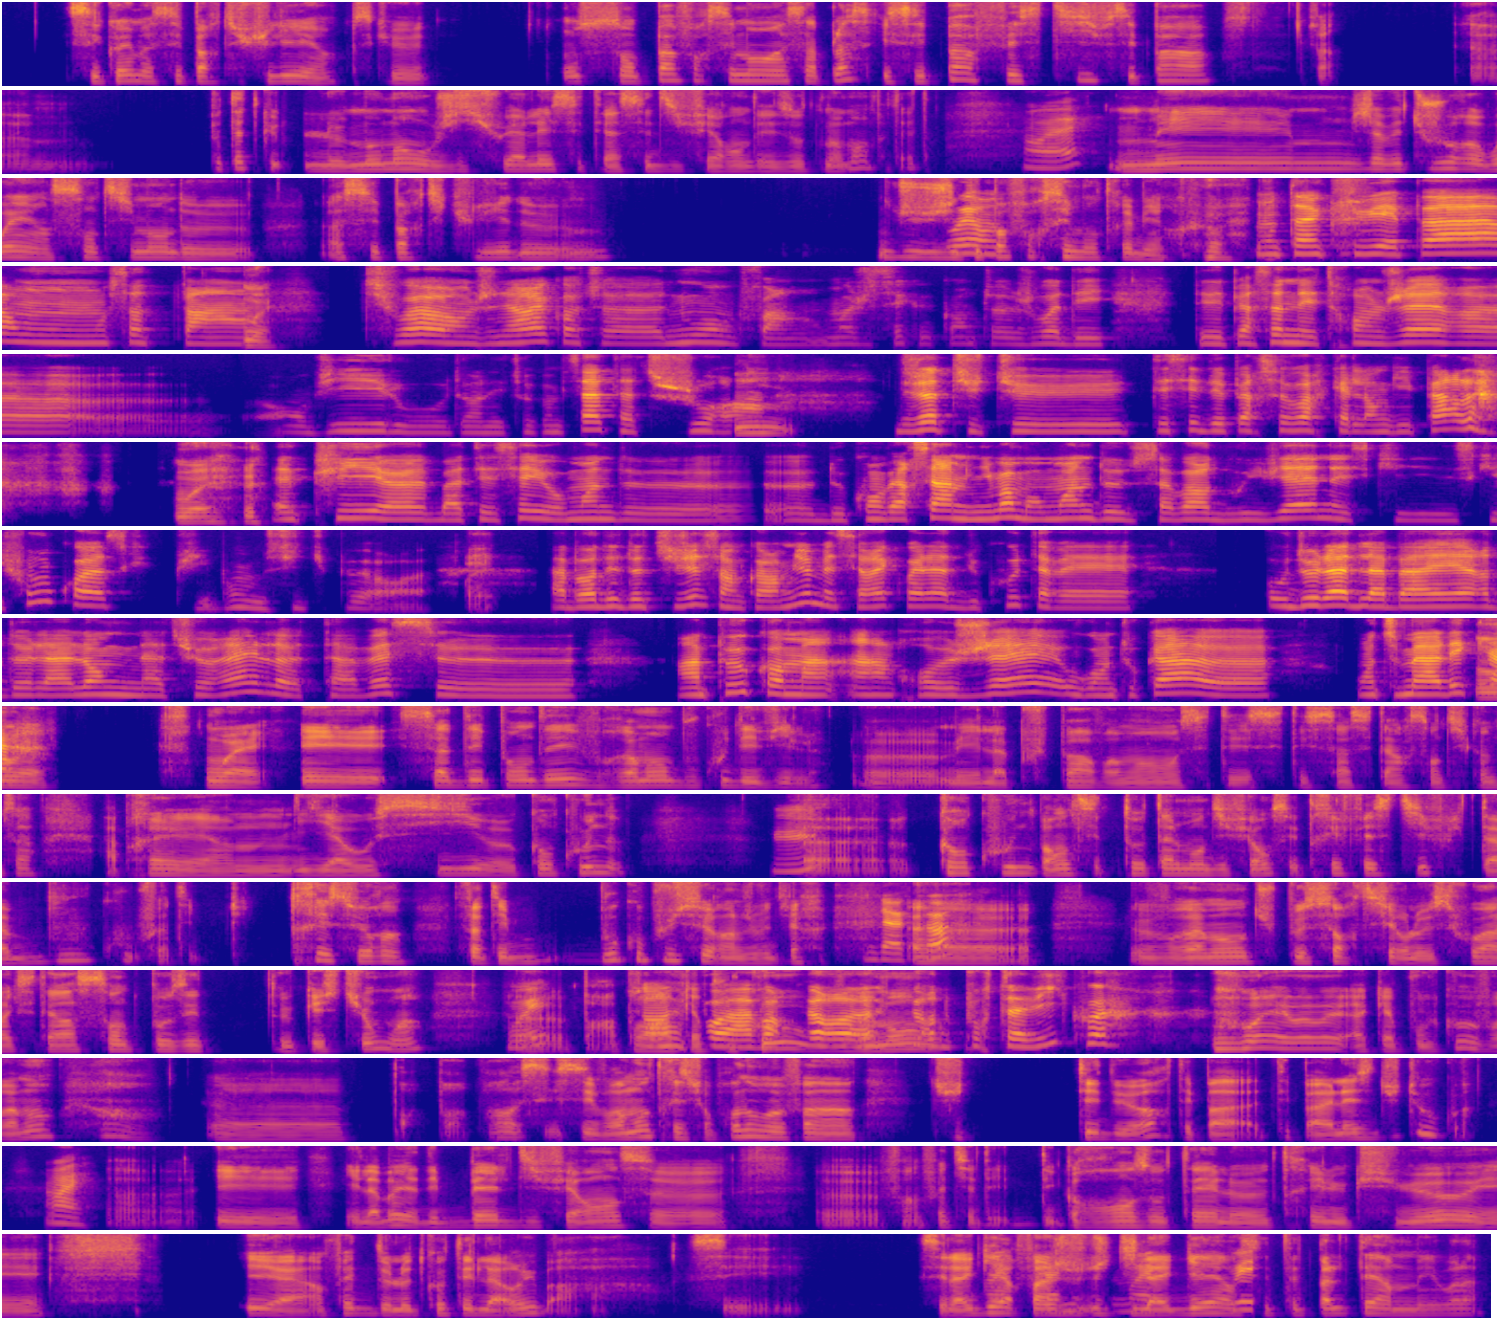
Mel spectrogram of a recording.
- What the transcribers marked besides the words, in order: tapping; drawn out: "Mais"; laughing while speaking: "quoi"; drawn out: "heu"; laugh; chuckle; laughing while speaking: "peur heu, peur pour ta vie quoi ?"; chuckle; laughing while speaking: "Ouais"; gasp; stressed: "belles"
- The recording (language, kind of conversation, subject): French, podcast, Peux-tu me parler d’une rencontre avec quelqu’un d’une autre culture qui t’a marqué ?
